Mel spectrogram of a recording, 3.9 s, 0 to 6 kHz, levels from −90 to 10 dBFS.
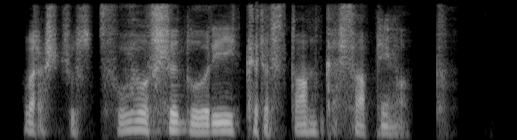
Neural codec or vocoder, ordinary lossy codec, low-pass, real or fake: codec, 16 kHz, 1 kbps, FunCodec, trained on Chinese and English, 50 frames a second; AAC, 32 kbps; 5.4 kHz; fake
